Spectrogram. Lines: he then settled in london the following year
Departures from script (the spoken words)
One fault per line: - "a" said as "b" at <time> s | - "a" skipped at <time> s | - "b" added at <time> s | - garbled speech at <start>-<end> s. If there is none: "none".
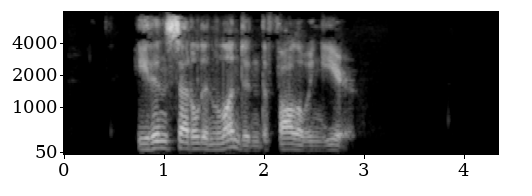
none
